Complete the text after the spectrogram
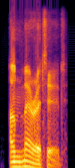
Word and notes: unmerited: British English

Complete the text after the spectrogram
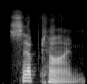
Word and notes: septime: American English

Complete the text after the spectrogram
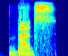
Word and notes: bats: British English

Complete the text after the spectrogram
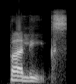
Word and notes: poleaxe: Indian

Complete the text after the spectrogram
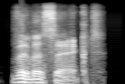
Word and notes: vivisect: British English

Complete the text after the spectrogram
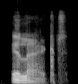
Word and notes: elect: British English

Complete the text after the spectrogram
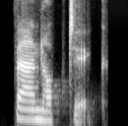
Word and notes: panoptic: Indian

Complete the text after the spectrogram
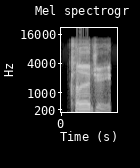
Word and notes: clergy: British English

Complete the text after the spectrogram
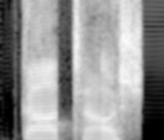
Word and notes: cartouche: Indian

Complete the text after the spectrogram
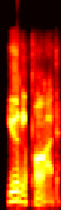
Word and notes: unipod: American English

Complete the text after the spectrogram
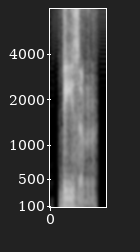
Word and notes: besom: British English

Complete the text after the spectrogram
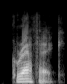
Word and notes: graphic: American English

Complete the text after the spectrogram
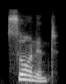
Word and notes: sonant: Indian

